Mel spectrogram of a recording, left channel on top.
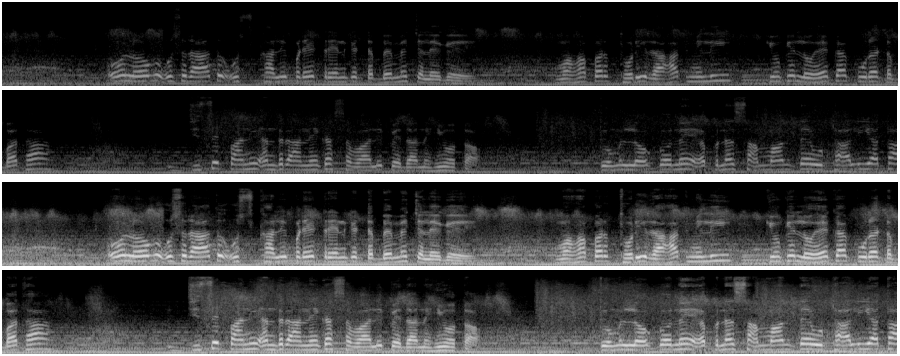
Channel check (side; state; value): left; quieter; 18.2 dB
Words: वो लोग उस रात उस खाली पड़े ट्रेन के डब्बे में चले गए। वहाँ पर थोड़ी राहत मिली क्योंकि लोहे का पूरा डब्बा था जिससे पानी अंदर आने का सवाल ही पैदा नहीं होता। तुम लोगों ने अपना सामान तो उठा लिया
